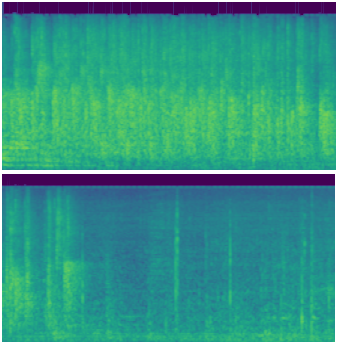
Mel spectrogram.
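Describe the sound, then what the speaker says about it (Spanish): An audience at a Spanish-language poetry event claps warmly for the members, dense at first, then thinning to scattered claps and fading out. "un aplauso, por favor, para los miembros"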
